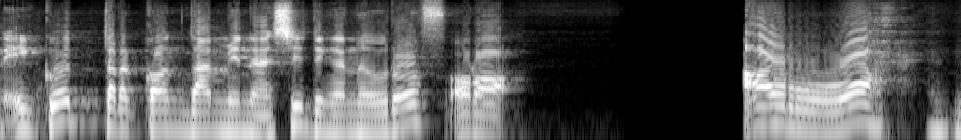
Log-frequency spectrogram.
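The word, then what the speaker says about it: الرحمن: Jadi jangan dibaca sebagai 'o', 'arroh', ya. Jangan sampai terkontaminasi oleh 'ro', meskipun 'ro' ini memiliki ciri khas yang tebal, tetapi jangan sampai mencemari 'alif' di depannya, karena 'alif' itu tipis dan harus dibaca tipis. A, ya 'a', jangan dibaca sebagai 'o', 'arroh'. Tapi 'a', 'arrah', ' arrahmani'.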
